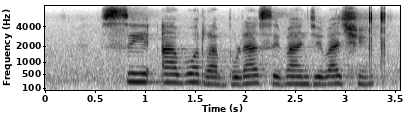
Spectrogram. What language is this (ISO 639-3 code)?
ven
